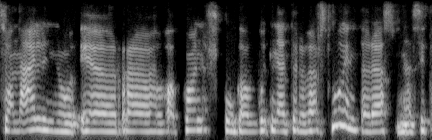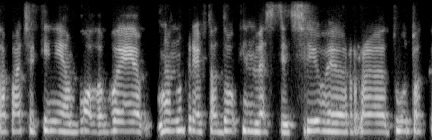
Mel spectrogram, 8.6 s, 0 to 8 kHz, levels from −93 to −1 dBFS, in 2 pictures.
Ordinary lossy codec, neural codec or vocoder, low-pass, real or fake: Opus, 24 kbps; codec, 16 kHz, 8 kbps, FunCodec, trained on Chinese and English, 25 frames a second; 7.2 kHz; fake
